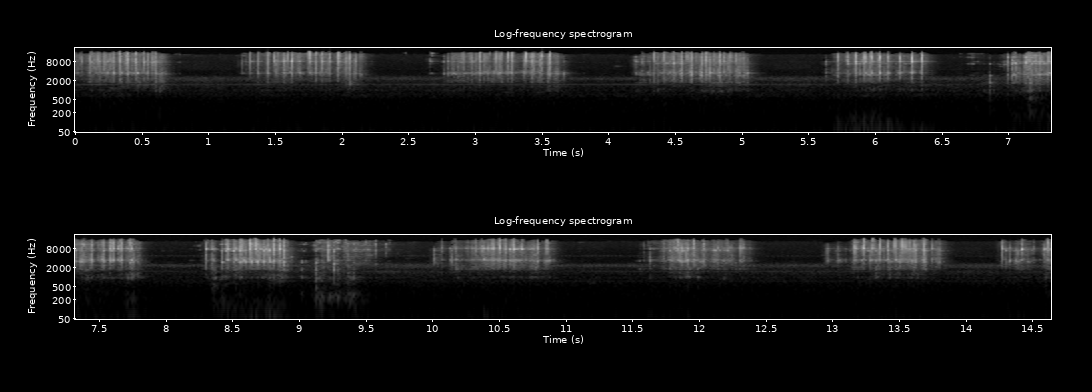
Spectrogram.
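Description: Long nails tap and roll the wooden beads of a wooden bead roller massager frame held up close. They produce about eleven short bursts of dry, bright clicking and rattling, separated by brief quiet gaps. The sound is almost entirely high and crisp, with no low body.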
